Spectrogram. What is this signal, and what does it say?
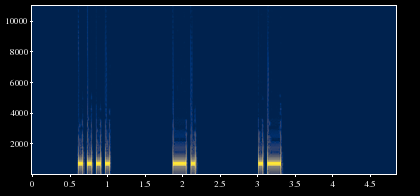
Morse code, heard as a keyed tone, about 20 wpm, spaced as for 8 wpm, 690 Hz. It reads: HNA
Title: 081 Lesson 14e - Number 2 - Three Characters 20wpm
